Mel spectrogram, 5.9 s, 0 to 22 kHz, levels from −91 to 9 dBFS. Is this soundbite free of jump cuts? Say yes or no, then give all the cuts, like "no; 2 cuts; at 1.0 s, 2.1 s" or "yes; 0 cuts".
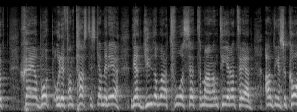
yes; 0 cuts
